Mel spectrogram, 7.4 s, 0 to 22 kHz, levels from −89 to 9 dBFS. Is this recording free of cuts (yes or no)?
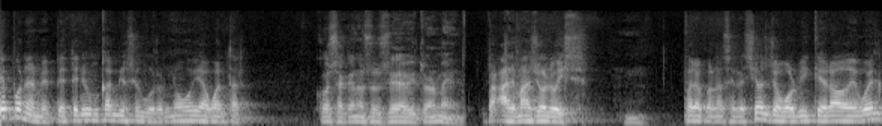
no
